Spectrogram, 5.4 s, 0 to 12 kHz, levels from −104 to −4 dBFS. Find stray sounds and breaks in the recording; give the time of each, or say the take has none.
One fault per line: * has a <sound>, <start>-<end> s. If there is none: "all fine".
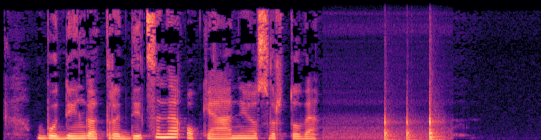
* has a thud, 3.8-4.5 s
